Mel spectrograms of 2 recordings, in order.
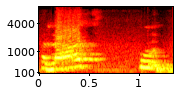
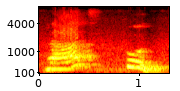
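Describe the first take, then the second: First: Rajput drawn out slowly, a break after राज; teacher sounding out a name for children; slow syllable split. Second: Rajput said slowly again, a small break after राज; teacher repeating a name to show the break; slow syllable split. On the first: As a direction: say Rajput slowly, pausing between राज and पूत. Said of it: "जैसे हमने यहाँ पे बोला". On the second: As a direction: stretch out Rajput with a light break mid-word. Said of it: "हमारी आवाज को एक ब्रेक मिला". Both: Shown as a demonstration.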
